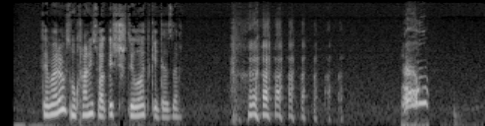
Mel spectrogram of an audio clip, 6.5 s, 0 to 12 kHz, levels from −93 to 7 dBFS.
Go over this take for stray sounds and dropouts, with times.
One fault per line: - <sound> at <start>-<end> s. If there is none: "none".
- laugh at 3.1-4.6 s
- bark at 5.3-5.7 s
